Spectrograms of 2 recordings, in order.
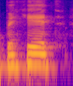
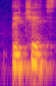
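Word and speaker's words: Behçet: in our department was how do you pronounce Bett's disease so I can speak a little bit of Turkish and Bett is Turkish um in terms of his ethnicity. So I know people say bash or beet but if there's anyone any Turkish um speaking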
